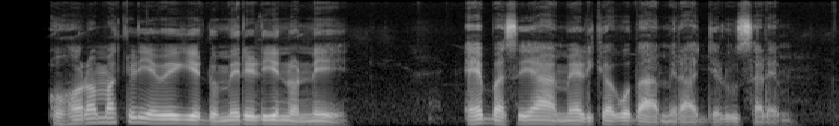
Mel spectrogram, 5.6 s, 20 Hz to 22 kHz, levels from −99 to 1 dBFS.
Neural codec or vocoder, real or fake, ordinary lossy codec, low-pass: vocoder, 44.1 kHz, 128 mel bands every 256 samples, BigVGAN v2; fake; none; none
